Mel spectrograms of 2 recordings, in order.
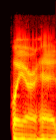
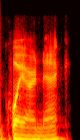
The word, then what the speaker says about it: Cuellar: a quay archwayo um as in spanish it's translated it's not a play our head it's a quai our neck um i'm a huge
